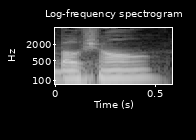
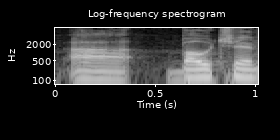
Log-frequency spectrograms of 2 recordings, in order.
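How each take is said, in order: First: The word is said with a French accent. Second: The word is said without a French accent. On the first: The speaker calls it right. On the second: The speaker calls it wrong.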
